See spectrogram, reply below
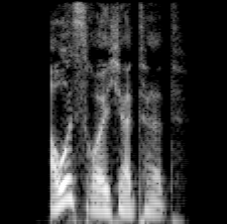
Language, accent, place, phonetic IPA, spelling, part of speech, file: German, Germany, Berlin, [ˈaʊ̯sˌʁɔɪ̯çɐtət], ausräuchertet, verb, De-ausräuchertet.ogg
- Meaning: inflection of ausräuchern: 1. second-person plural dependent preterite 2. second-person plural dependent subjunctive II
